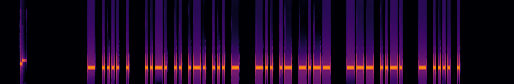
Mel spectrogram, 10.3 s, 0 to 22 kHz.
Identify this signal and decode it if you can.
Morse code, heard as a keyed tone, about 25 wpm, 700 Hz. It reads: THE FIRST DAY OF THE
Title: Sets of 5 Words Encore2 25wpm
